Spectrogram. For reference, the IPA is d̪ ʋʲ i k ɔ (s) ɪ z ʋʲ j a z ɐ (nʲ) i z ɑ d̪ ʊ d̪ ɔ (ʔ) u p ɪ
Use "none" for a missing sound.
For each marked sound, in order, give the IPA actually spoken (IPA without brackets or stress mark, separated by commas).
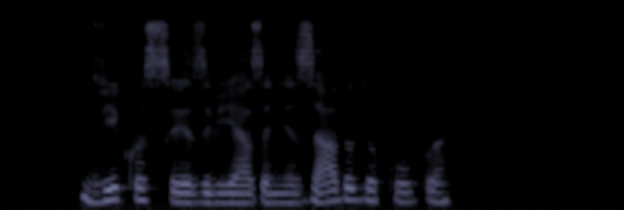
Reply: s, nʲ, k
